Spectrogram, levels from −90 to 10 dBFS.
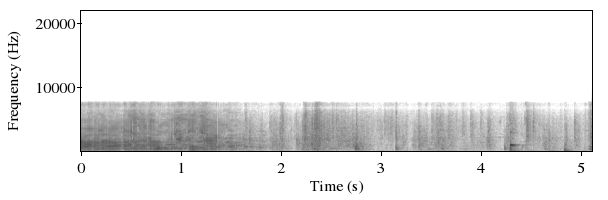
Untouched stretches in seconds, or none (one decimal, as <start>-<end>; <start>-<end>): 1.6-5.1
